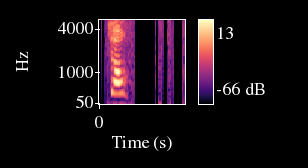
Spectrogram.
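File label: "zuk3", Cantonese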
